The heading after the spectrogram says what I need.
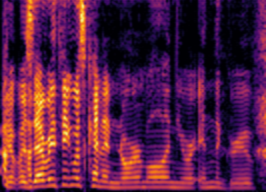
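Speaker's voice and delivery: normal talking voice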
